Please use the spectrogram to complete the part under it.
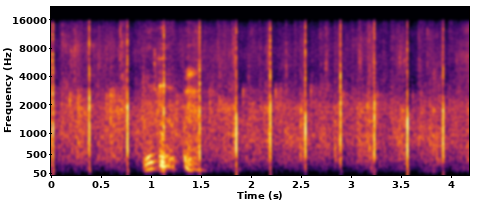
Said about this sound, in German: Und ich glaube, das verdient einen herzlichen Applaus.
